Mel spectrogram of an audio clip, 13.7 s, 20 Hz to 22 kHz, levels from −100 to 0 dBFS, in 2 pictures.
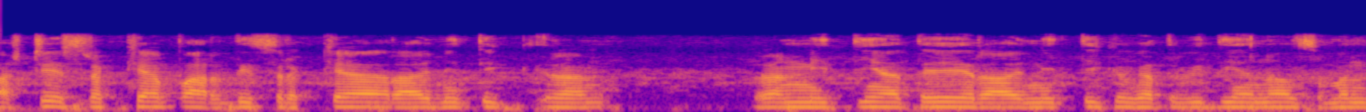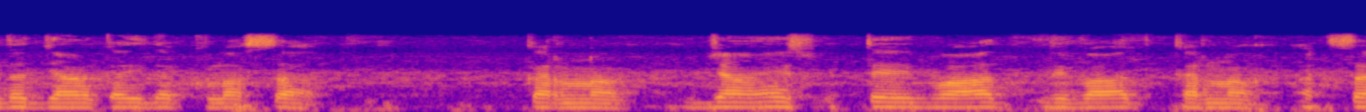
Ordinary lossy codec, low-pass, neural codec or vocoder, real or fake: none; 7.2 kHz; none; real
